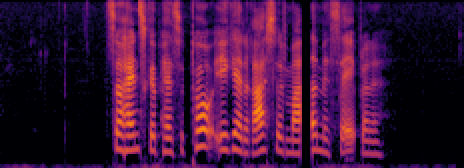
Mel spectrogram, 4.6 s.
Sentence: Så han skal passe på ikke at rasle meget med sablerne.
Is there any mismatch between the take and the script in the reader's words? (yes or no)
no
